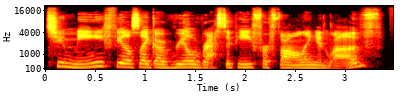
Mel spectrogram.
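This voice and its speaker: A woman's voice: mid-range voice, measured pace, a bit bright. Chatty woman medium on a podcast. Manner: reflective, many "like" and "you know" fillers. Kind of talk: casual podcast chat.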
